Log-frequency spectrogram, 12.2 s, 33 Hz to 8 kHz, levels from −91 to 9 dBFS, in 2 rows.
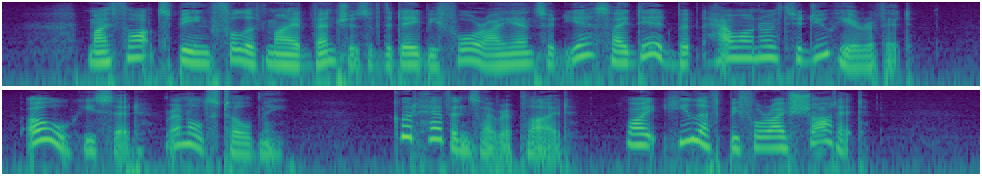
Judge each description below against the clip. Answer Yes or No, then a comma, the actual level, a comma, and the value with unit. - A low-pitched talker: No, medium, 175 Hz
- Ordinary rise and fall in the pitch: No, wide, 7.5 semitones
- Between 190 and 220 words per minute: Yes, fast, 205 wpm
